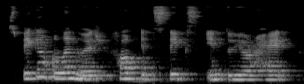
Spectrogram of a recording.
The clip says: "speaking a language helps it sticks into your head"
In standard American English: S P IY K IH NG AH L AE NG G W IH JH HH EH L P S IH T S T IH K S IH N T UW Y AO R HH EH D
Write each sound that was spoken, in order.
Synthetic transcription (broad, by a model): S P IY K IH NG AH L AE NG G W IH JH HH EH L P IH T S T IH K S IH N T UW Y AO R HH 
